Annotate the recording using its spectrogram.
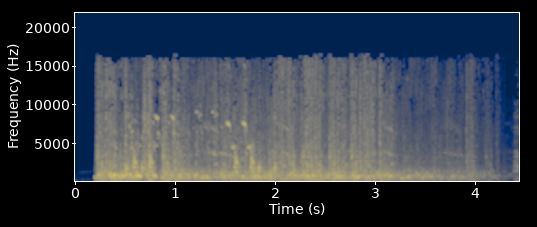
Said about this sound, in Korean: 조총을 든 외군 병사들이 언덕을 올라 꼭대기에 그 흙집으로 기어 들어가더니 성 안을 내려다보면서 조총을 난사하였다. 성 안으로 탄환이 소나기처럼 날아들었다.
